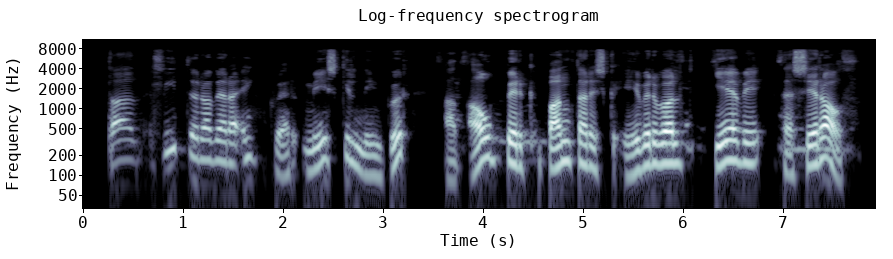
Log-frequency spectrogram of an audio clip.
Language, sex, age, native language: Icelandic, male, 50-59, Icelandic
